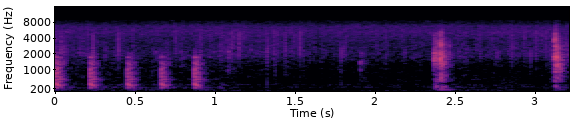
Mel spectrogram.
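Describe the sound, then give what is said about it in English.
Five quick, evenly spaced knocks on a wooden door upstairs, followed after a pause by two more separate knocks; no voices. “Your throat feels a little tight as you go upstairs and knock on the door.”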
